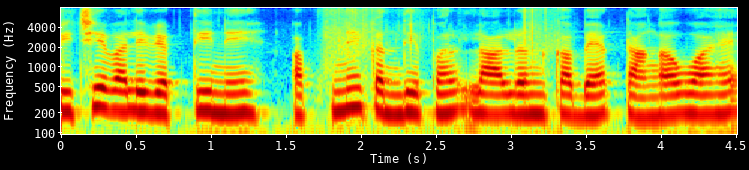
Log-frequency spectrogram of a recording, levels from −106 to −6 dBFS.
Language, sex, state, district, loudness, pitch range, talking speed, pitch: Hindi, female, Bihar, West Champaran, -14 LUFS, 195-215 Hz, 185 wpm, 200 Hz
